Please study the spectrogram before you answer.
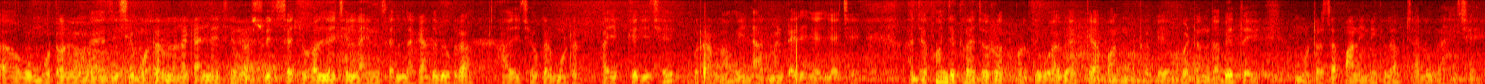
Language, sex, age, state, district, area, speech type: Maithili, male, 45-60, Bihar, Purnia, rural, spontaneous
